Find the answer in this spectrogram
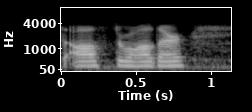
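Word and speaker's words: Osterwalder: many many many years to learn how to pronounce his name correctly alex alsterwalder and probably like 740 of his geeky friends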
